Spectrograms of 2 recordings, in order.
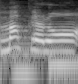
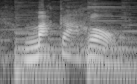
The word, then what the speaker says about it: macaron: A macaron, on the other hand, well, you've got to pronounce it with that French je ne sais quoi. Macaron, macaron, macaron.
